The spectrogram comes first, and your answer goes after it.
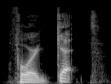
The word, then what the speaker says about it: forget: the first syllable lesson another two-syllabic word is forget this one has a stress on the second syllable forget now where would the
